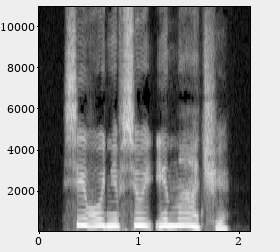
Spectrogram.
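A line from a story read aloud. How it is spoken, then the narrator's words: Gentle objection. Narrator (Russian): мягко возразила девушка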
